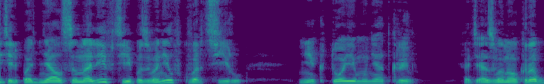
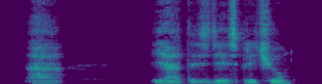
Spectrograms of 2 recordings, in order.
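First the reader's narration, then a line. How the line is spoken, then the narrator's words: Wheezy. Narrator (Russian): просипел Малянов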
